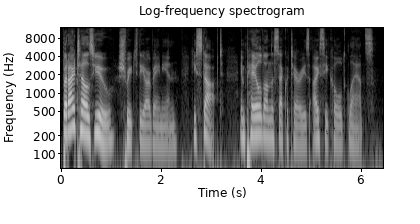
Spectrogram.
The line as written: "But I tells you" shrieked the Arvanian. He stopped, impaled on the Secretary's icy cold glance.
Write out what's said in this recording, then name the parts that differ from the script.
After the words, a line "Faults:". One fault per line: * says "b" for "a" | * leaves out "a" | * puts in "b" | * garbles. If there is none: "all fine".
"But I tells you" shrieked the Arvanian. He stopped, impaled on the Secretary's icy cold glance.
Faults:
all fine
